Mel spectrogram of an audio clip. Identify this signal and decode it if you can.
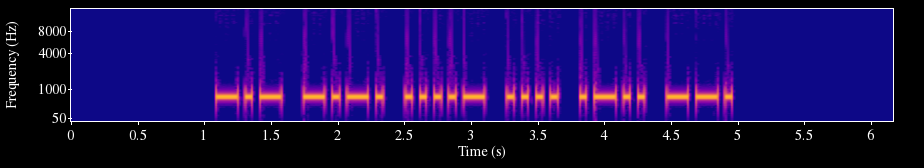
Morse code, heard as a keyed tone, about 22 wpm, 700 Hz. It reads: KC4HLG
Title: USA Call Signs - 6 Characters - Repeated 3x - 22wpm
